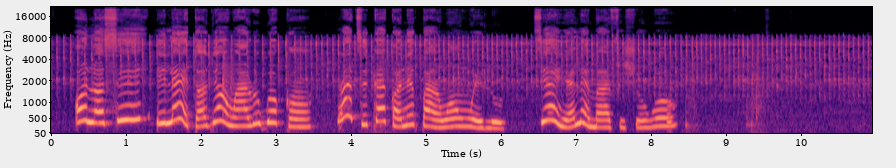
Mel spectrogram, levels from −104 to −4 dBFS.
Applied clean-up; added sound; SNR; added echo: none; Bicycle; 17 dB; none.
